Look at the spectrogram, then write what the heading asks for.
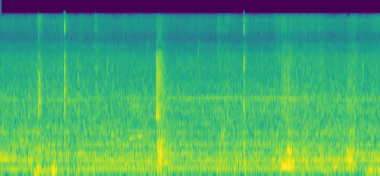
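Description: Eating sounds: chewing on a grilled pork chop with a few short, sharp mouth smacks or clicks, over a steady background hum.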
